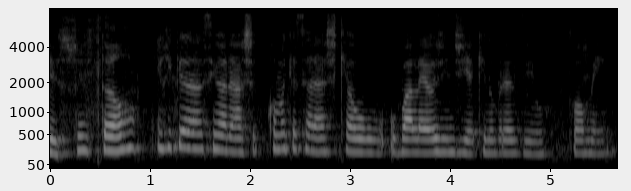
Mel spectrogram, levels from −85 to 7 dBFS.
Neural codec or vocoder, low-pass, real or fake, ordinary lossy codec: codec, 16 kHz, 4 kbps, FunCodec, trained on Chinese and English, 50 frames a second; 7.2 kHz; fake; MP3, 48 kbps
